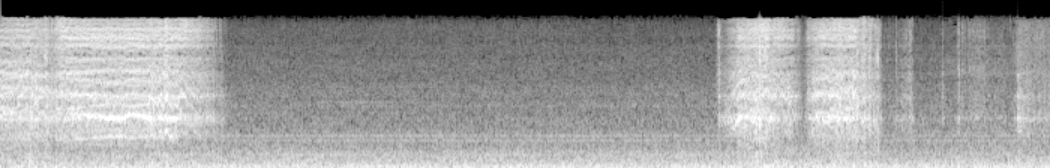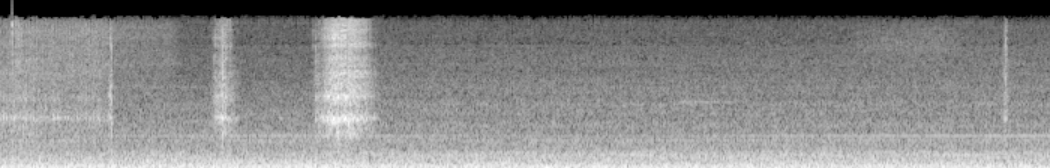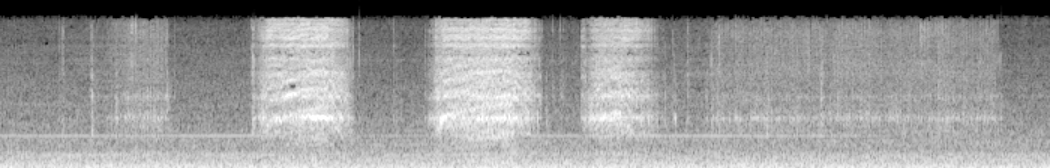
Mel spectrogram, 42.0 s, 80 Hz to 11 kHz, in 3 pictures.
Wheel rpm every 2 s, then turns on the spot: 160, 50, 0, 0, 10, 80, 10, 10, 0, 20, 0, 0, 0, 0, 0, 30, 50, 70, 20, 20, 20.
12-16 32-36 38-42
